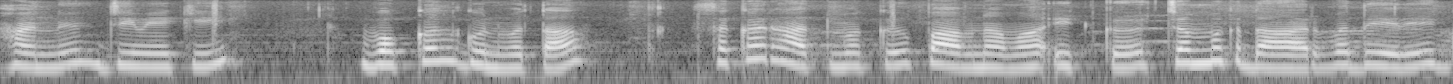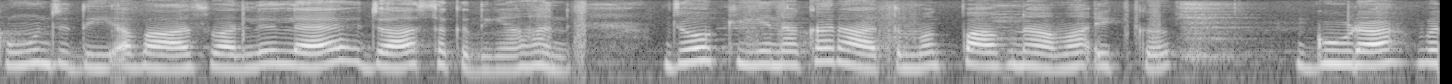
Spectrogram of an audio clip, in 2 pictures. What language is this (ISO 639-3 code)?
pan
